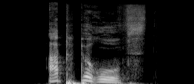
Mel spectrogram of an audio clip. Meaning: second-person singular dependent present of abberufen
- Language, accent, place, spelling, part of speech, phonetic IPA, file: German, Germany, Berlin, abberufst, verb, [ˈapbəˌʁuːfst], De-abberufst.ogg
